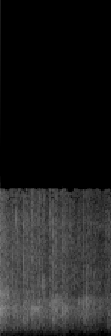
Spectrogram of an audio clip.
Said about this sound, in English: Clapping for the Holy Ghost. That's a good place to clap.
